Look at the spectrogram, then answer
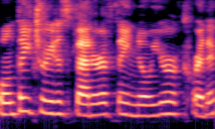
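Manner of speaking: ordinary delivery, nothing marked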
